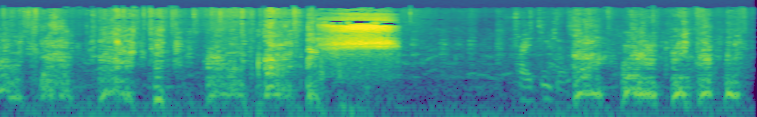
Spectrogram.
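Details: Two Jack Russell Terriers, close friends, wrestling for fun: short low growls and grunts come in rapid bursts, broken by a loud hissing rush of noise midway, with human speech mixed in.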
